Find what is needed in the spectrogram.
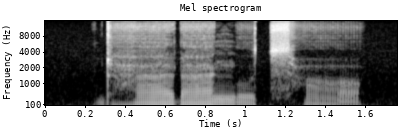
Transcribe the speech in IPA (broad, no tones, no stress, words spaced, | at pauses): ɖʱa ɽaŋot͡sʰɑ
